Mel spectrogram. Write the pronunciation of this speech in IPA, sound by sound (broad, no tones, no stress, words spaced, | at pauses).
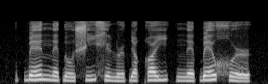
ɓɛ nɛɗoʃi xeɳə˞ɗiqʷi | nɛɓɛ χʷə˞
